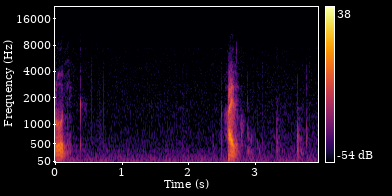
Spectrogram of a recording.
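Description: A young man speaks loudly in short, sharp bursts close by.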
